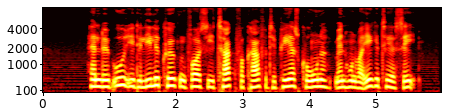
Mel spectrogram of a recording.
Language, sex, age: Danish, female, 48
